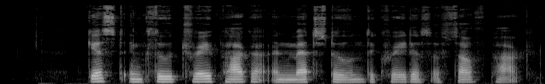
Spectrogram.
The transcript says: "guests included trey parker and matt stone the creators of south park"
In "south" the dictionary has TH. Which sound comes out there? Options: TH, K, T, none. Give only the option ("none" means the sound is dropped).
TH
